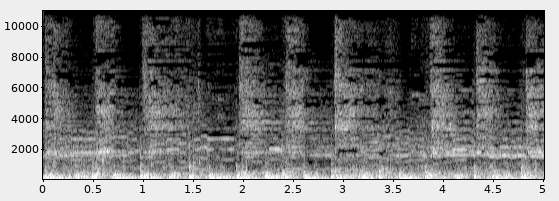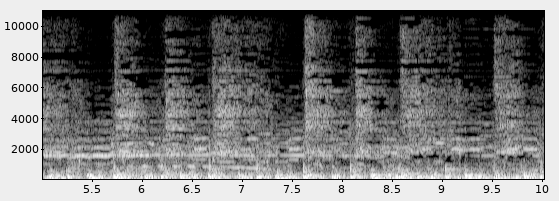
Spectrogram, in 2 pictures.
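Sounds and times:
drum beats: 0.0s - 10.0s
high piping wind instrument: 0.0s - 10.0s.

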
